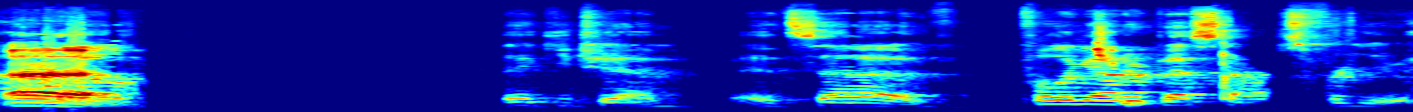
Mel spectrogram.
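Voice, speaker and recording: A man puts on a raspy character voice at a fairly slow pace. He leaves long, frequent pauses. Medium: actual play. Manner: polite, obliging.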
